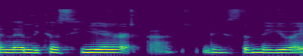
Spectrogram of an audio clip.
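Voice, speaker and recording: A woman speaks with a German accent at a fairly low pitch. Her tone is dark and mellow against a quiet background. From Germany. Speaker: doula. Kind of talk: online workshop. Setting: video call. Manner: hesitant, many fillers.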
